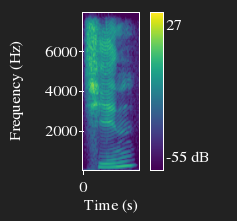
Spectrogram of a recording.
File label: "cin9", taiwanese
